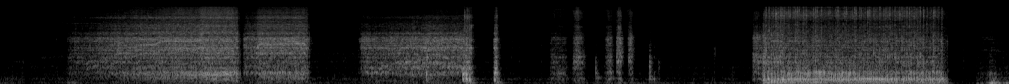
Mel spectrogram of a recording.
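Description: Cordless drill driving self-tapping screws through vinyl downspout brackets into wood siding, in four runs of about half a second to two seconds, with clicks and knocks between them.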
